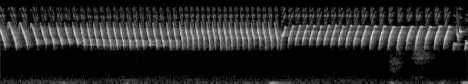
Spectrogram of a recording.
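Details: Canary in 'cengkok mewah' song style delivering a rapid, dense rolling trill of high chirps, shifting to a slightly higher, thinner trill partway through and continuing steadily to the end.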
